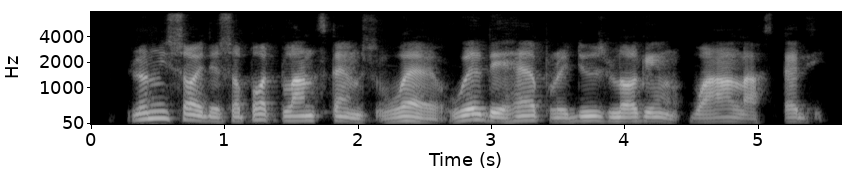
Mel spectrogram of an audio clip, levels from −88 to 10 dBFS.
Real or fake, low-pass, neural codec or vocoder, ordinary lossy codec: fake; none; codec, 16 kHz, 2 kbps, X-Codec, WavLM features, trained on Multilingual LibriSpeech; none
